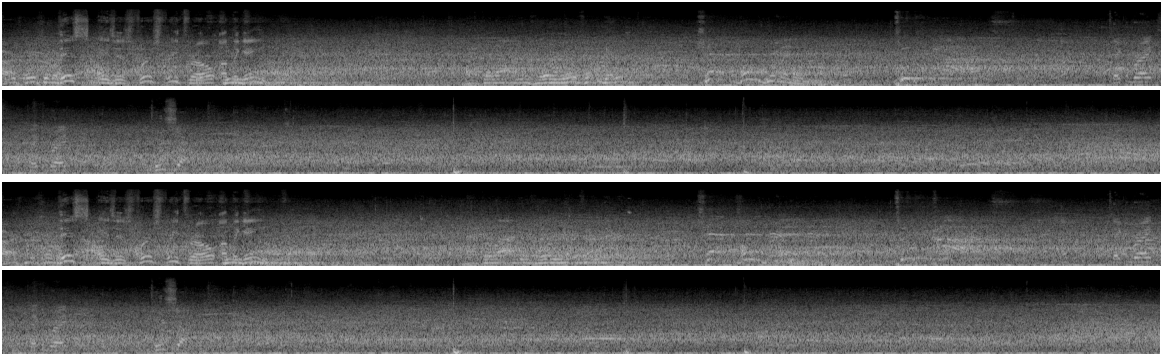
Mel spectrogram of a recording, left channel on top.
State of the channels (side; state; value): both; normal; correlation 0.46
